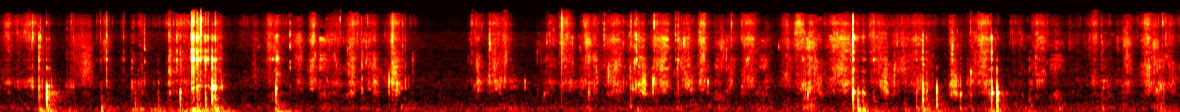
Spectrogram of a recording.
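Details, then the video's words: Moose, a shepherd mix dog, chewing a bone: steady crunching and gnawing clicks, with heavier bites early on and again past the midpoint, recorded indoors without speech. "SHEPHERD EATING BONE ASMR"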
